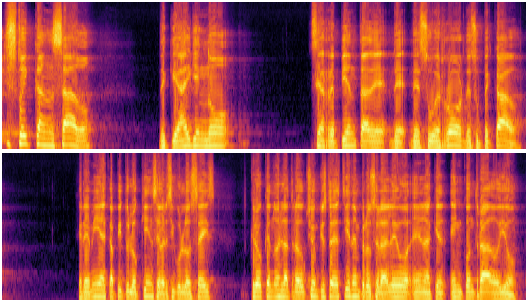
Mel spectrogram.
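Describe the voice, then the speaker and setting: High-voiced pastor preaching in a reverberant hall. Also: male voice, a little fast. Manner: lively preaching, acts out scenes and voices. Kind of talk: sermon.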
